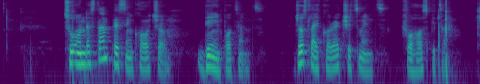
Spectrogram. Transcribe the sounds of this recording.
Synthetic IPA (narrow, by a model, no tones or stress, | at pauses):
tʰuɔ̃ndəstãnd̚pʰɛsɪ̃nkʰɔlt͡ʃə̰ | deĩmpʰɔtʰə̰̃nt | d͡ʒɔstlaɪkʰɔɹɛtʰɹitmɛ̃nt | fɔɦɔspitʰa̰lˠ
